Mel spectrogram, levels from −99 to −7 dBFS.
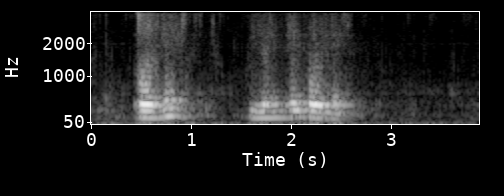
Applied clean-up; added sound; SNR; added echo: neural separator model SepFormer DNS4.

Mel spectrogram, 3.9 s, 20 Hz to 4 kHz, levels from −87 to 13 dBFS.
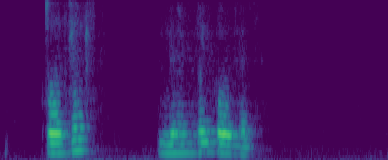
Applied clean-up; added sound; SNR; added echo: neural mask model DeepFilterNet 3.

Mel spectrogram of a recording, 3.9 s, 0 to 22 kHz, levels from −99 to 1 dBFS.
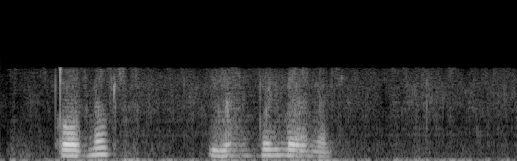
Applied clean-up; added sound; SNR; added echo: neural separator model SepFormer WHAMR!.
